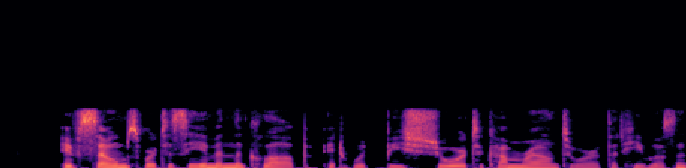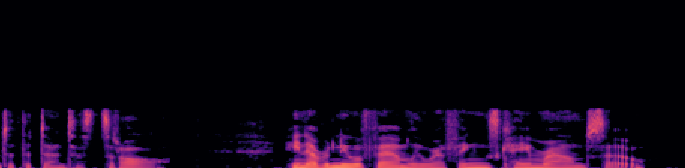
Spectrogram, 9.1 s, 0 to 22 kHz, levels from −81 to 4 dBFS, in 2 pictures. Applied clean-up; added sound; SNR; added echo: none; none; none; none.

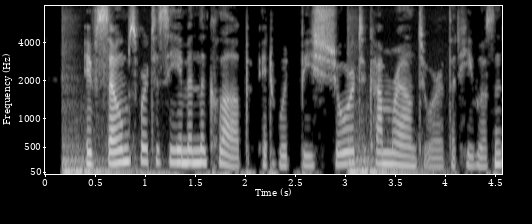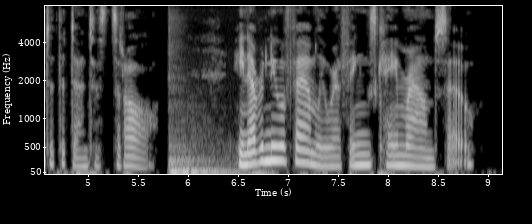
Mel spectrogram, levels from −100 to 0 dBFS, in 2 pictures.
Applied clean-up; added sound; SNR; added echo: none; Thump, thud; 7 dB; none.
